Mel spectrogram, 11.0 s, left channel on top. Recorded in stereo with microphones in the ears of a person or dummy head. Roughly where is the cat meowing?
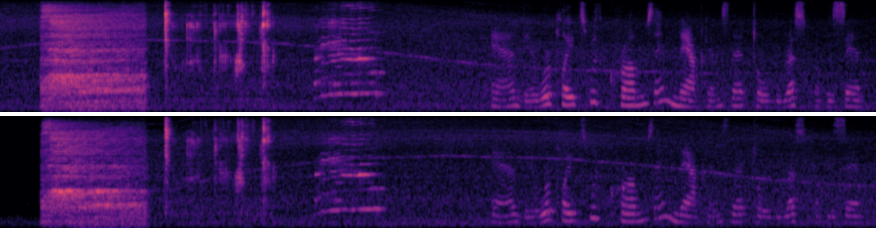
Left.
